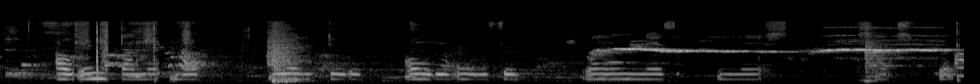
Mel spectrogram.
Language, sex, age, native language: Icelandic, female, 11, German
